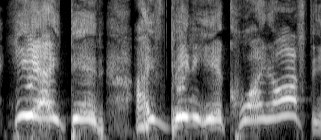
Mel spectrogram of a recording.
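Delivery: put-on very high, loud old man squeal; Whitey boasting to Adam; squeaky proud reply.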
